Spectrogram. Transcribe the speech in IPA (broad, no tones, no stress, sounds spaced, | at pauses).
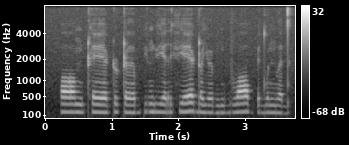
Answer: ɔː ŋ ʏ ʈʰ eː ʈ y ʈ ɘː b pʲ ɔ ŋ vʲ eː r fʲ eː ɖ ə j ʏː b ŋ y b v ɔː b ʔ ʏ d w ʏ ŋ ð ɘ d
